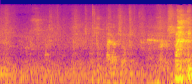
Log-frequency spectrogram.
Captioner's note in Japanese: 苦笑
